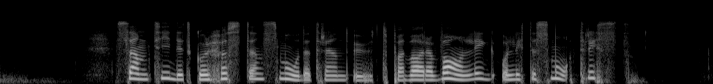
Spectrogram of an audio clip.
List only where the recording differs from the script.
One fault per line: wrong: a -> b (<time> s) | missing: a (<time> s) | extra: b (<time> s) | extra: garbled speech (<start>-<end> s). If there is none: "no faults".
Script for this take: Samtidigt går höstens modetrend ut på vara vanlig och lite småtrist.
no faults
